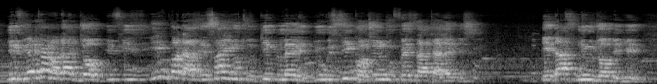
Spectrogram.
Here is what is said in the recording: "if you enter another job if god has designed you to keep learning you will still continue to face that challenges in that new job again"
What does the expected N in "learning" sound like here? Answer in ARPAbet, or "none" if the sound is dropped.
none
